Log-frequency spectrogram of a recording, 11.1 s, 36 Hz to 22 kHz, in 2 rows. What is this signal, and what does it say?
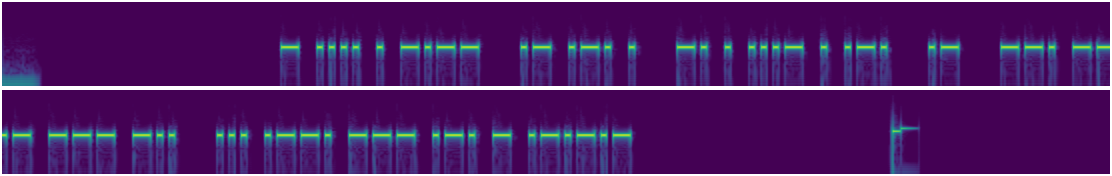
Morse code, heard as a keyed tone, about 40 wpm, 700 Hz. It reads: THEY ARE NEVER A GOOD SPORT.
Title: Sentences from Top 1000 Words - Review Part 4 - 40wpm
